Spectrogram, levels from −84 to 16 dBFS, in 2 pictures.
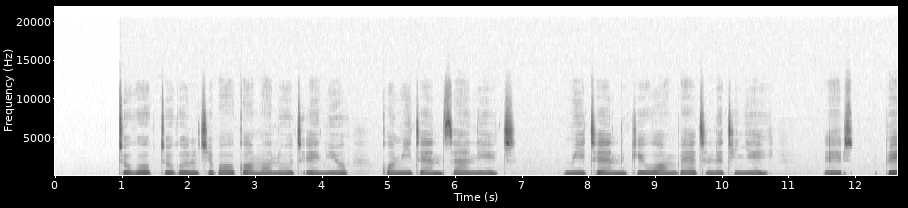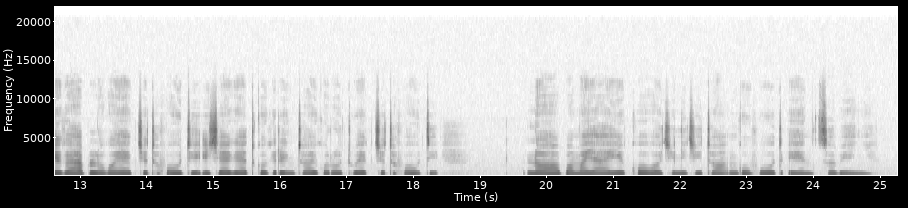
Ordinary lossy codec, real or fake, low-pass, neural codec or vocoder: none; real; none; none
